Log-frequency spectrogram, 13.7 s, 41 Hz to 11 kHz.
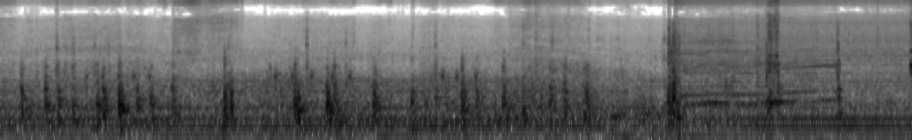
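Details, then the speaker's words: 2010 VW CC after B&G S2 sport spring install, new strut bearings: dull irregular clunks and pops near the front strut while turning the steering, worsening over days; cause suspected, not confirmed. "so when you turn steering wheel hear a lot of noise in the front like a clunking popping noise now I can hear it"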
